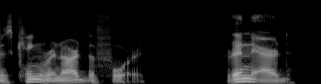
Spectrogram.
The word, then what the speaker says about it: Renard: Renard, with the accent on the Ren.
